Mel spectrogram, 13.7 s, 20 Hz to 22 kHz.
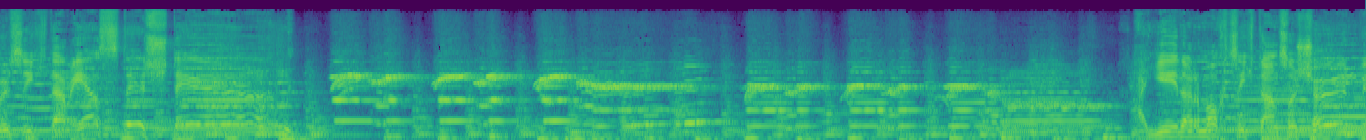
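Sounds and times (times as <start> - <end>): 
speech: 0.0 - 3.4, 11.6 - 13.6
steady rhythmic instrumental accompaniment: 0.0 - 13.6
person whistling a bright lilting melody: 2.8 - 11.3.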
